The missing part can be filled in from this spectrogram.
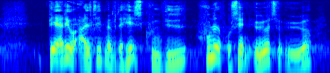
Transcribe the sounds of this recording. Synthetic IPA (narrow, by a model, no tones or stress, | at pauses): d̥eæɐɾe̝jo̝ʔɑ̈ld̥ʁimænʋe̝d̥æɦel̰sd̥̚kʰunəʋiːðˠəhunɐðˠpʰʁo̝sen̰d̥øːɐt͡sʰe̝lʔøːɐ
